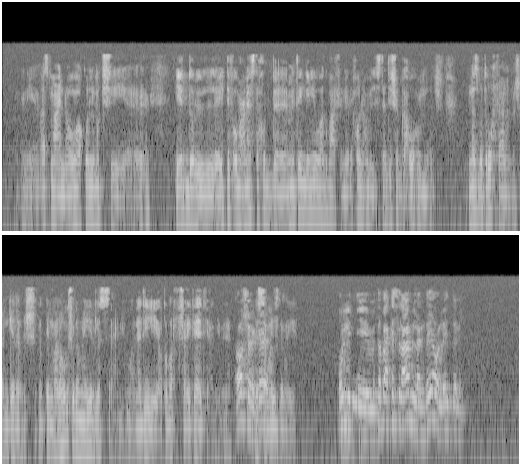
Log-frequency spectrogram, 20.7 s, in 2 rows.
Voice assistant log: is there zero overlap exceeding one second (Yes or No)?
Yes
